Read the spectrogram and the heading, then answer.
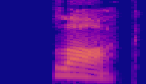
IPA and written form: lˈɑk (lock)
